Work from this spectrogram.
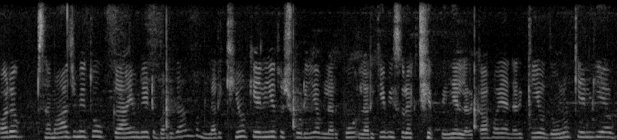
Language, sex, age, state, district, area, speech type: Hindi, female, 18-30, Bihar, Begusarai, rural, spontaneous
